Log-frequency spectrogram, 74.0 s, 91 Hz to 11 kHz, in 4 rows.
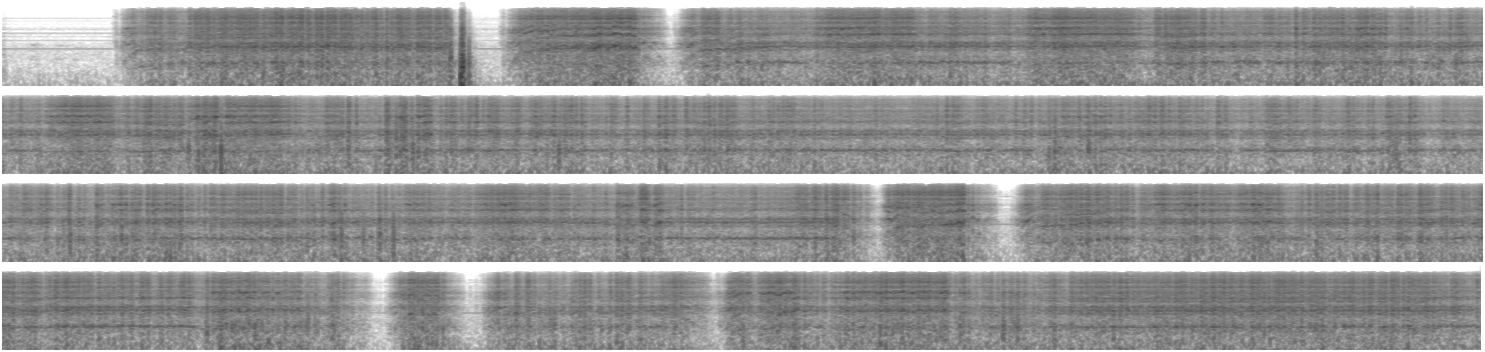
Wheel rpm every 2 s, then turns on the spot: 30, 200, 180, 130, 150, 230, 230, 220, 230, 230, 220, 230, 230, 230, 230, 230, 230, 230, 230, 230, 220, 230, 230, 210, 100, 200, 220, 220, 230, 220, 80, 180, 150, 210, 210, 210, 210.
none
